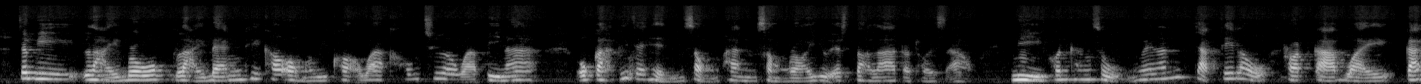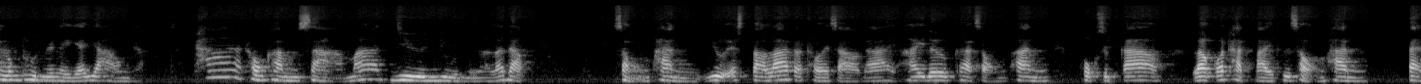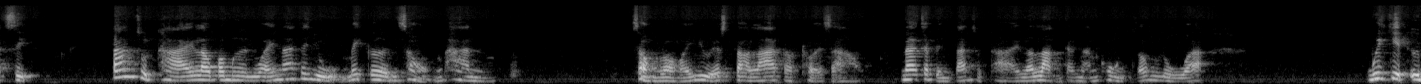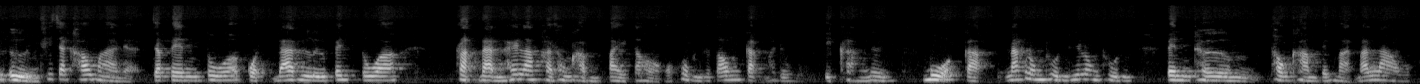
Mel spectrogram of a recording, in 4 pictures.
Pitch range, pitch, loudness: 170-210 Hz, 190 Hz, -22 LUFS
